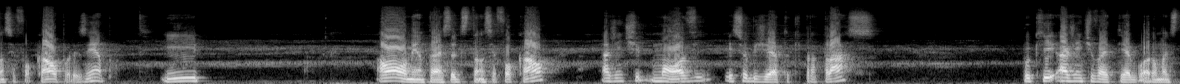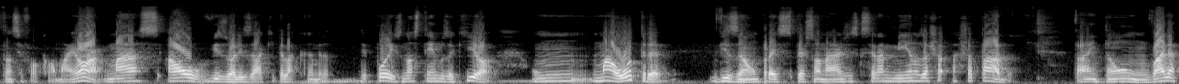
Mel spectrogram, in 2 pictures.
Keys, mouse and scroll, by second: 2.6 click, 3.3-4.1 ctrl+middle drag, 6.5 g, 9.1 shift+click, 9.8 ctrl+shift+middle click, 10.5 ctrl+g, 12.2 click, 14.1 click, 15.4-16.2 ctrl+middle drag, 20.9 click, 22.5 1, 22.9 5, 23.0 0, 23.3 Return.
